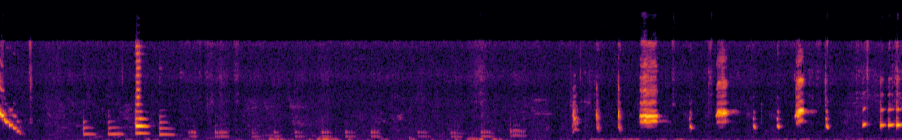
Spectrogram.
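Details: Asian pied starling song for training caged birds, played morning and evening: a varied run of short whistled notes, soft low phrases and sharp high squeaks, with a faint low rumble underneath.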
